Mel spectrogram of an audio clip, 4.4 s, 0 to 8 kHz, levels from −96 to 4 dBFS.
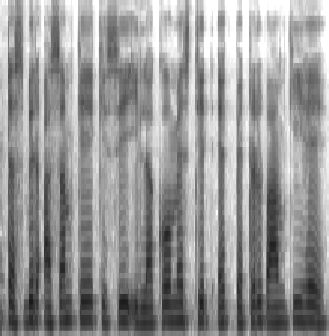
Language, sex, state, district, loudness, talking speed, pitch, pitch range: Hindi, male, Assam, Kamrup Metropolitan, -17 LUFS, 165 wpm, 150 Hz, 140-155 Hz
